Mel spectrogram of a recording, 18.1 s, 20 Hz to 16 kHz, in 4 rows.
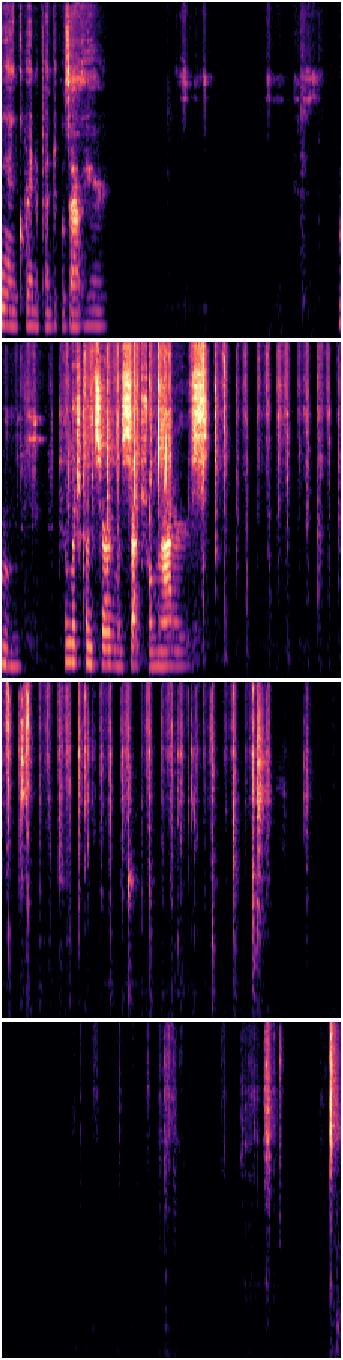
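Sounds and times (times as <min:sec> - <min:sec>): cards being shuffled: 0:04.6 - 0:13.2, 0:14.6 - 0:18.0.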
